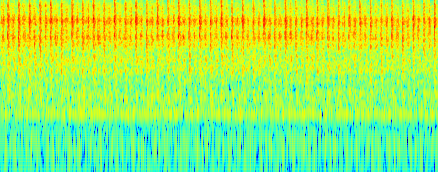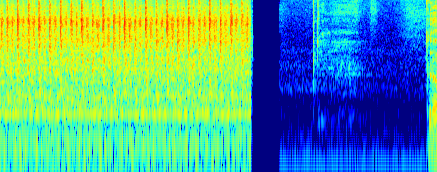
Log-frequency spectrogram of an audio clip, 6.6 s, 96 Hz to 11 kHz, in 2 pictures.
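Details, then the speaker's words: Peugeot/Citroën 1.6 HDi diesel at idle: fast, uneven metallic rattle about three beats a second that strengthens and fades, from the steel chain linking the two camshafts; slack timing chain, tensioner likely needs replacing. "هو الصوت هذا اللي موجود في المحرك، كون الدوبل اربراكام في الامبوان 6 اتش دي فيهم شان حديد، كاتين حديد تربط ما بين اثنين اربراكام، ما بين الاثنين تاع الاربراكام، ما بين نصوص الاربراكامات."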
